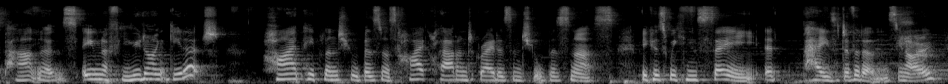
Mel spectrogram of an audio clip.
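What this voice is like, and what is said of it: New Zealand accent. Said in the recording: “you're clearly from New Zealand, given the accent”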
